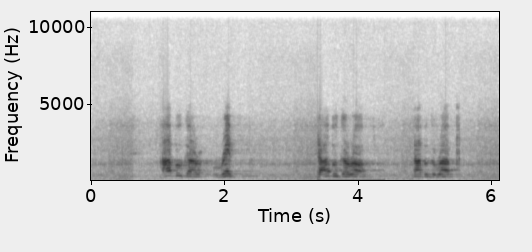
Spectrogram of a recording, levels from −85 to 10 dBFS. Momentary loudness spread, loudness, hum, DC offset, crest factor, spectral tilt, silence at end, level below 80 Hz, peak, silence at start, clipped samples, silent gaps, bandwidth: 20 LU; -15 LUFS; none; under 0.1%; 18 dB; -3.5 dB/octave; 0 s; -48 dBFS; 0 dBFS; 0 s; under 0.1%; none; 11 kHz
